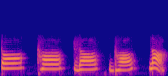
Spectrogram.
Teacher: জিভটা তোমার মুখের ভেতরের যে তালুটা রয়েছে সেই তালুর একেবারে মাঝখানটা স্পর্শ করছে। একদম মুখের ভেতরের যে ওপরের অংশটা সেই যে মাঝখানটা একদম ফাঁকা উঁচু যে মাঝখানটা ওই জায়গাটা স্পর্শ করছে তোমার জিভ। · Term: মূর্ধন্য বর্ণ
